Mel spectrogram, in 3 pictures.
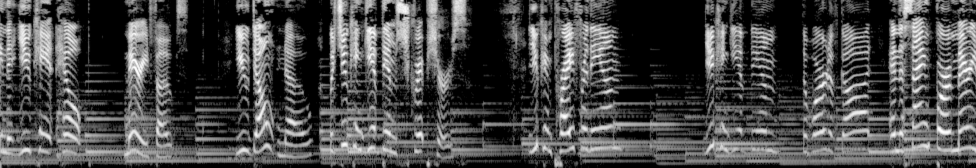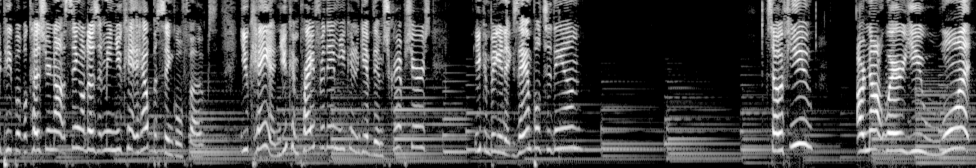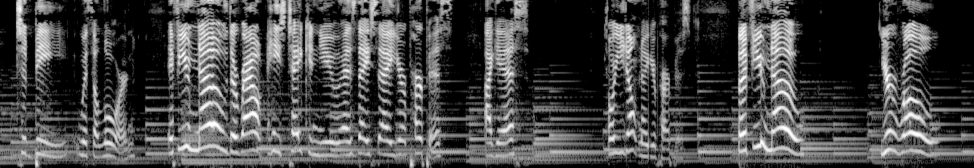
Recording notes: WELCOME TO OUR LIVE SERVICE. Preaching at Family Worship Center in Athens Tennessee.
